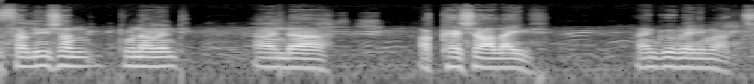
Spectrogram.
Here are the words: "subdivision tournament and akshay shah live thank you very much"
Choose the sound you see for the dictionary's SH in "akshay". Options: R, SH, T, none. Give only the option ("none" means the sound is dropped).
none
